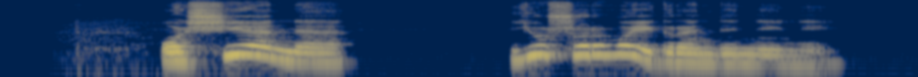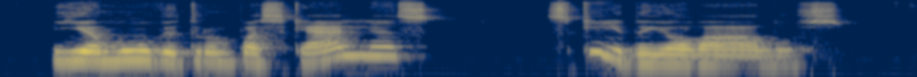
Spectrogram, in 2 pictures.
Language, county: Lithuanian, Vilnius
